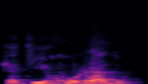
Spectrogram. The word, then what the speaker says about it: Katy Jurado: nom tous ce soit on va mal prononcé son nom parce qu'on va le seul française normalement on devrait dire cathy roulades en fait en espagnol à la mexicaine et c'est difficile à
